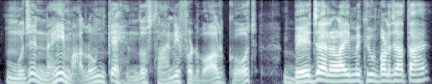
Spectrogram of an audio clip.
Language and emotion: Urdu, disgusted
